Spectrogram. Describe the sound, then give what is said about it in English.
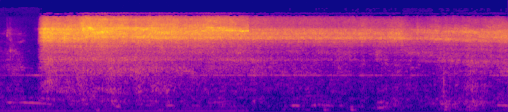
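A loud, steady sizzling hiss sound effect starts abruptly after a brief quiet moment, like food hitting a hot griddle, then eases slightly in intensity and keeps crackling on through the end. “Sizzling hot takes are brought to you by Der Burgers.”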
